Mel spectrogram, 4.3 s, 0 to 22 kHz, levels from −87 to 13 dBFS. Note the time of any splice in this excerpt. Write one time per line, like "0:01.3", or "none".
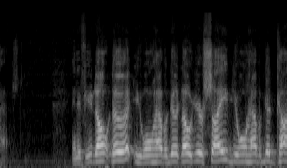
0:02.7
